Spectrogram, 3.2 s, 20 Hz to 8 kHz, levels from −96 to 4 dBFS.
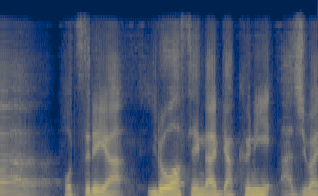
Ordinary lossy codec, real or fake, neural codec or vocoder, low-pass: none; fake; codec, 16 kHz, about 1 kbps, DyCAST, with the encoder's durations; 7.2 kHz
